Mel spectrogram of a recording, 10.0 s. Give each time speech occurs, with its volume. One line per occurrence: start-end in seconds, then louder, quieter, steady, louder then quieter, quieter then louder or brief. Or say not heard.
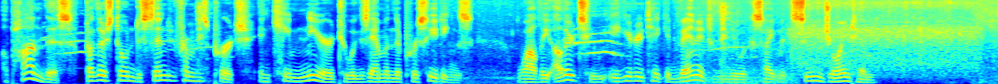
0.0-8.8 steady.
